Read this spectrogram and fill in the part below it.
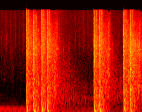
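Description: Gunfire from a weapon in the Choo-Choo Charles video game: a rapid burst of four sharp shots, then two more single bursts after a pause, loud and close over a low hum.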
